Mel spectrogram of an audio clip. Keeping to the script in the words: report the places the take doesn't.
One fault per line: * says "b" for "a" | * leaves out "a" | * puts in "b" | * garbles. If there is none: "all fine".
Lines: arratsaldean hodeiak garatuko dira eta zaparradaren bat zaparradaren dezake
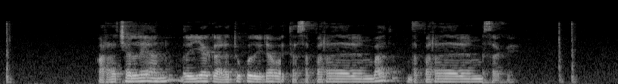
all fine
